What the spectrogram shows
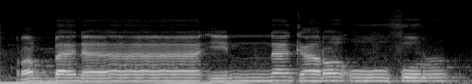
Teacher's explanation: Tapi dia tak dengung kerana berjumpa ra dan lam yang bertanda sabdu.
